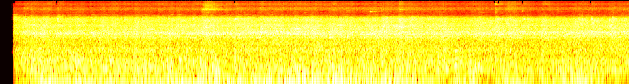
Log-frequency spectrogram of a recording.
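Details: Indian Railway train passing over track: rumble with loose clickety-clack as the wheels cross rail joints, nothing harsh or grinding; normal rail joint clatter.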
